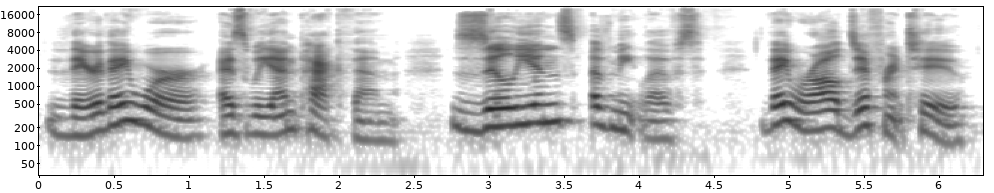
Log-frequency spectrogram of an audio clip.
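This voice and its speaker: A woman reads a children's book aloud with a very expressive, swooping delivery. Her voice sits a little low, and she takes her time, shaping each line like a storyteller. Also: unhurried. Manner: acts out quoted dialogue expressively. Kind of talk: animated read-aloud storytelling.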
